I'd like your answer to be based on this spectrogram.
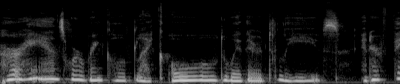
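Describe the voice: The reading aloud is plain, and its pitch moves up and down an ordinary amount.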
